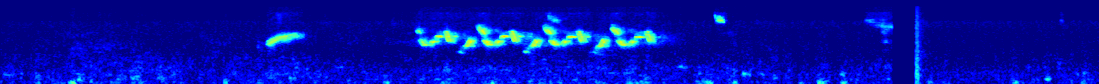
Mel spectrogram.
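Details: Wild bird at a feeder in North Carolina: a single high chirp, then a quick run of about eight high up-and-down twittered notes over a second, with a few faint chips afterward and soft background rustle.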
